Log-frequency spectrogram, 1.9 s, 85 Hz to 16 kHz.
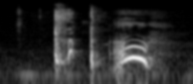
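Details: Infant girl sneezing after waking, shortly after drinking 50 ml of milk and earlier hiccups: a quick breathy intake, a sharp double sneeze burst, then a brief whimper.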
